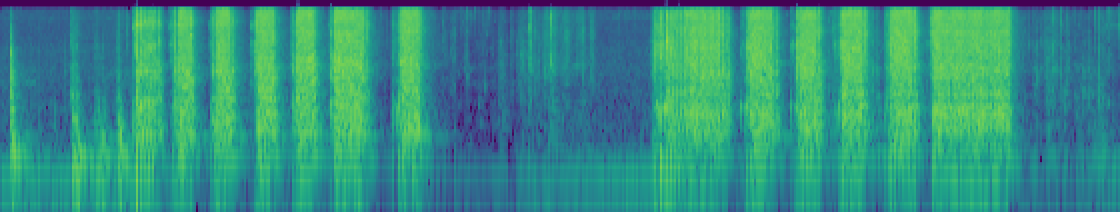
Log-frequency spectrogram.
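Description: An air hammer chatters loudly against rusty metal in repeated bursts.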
